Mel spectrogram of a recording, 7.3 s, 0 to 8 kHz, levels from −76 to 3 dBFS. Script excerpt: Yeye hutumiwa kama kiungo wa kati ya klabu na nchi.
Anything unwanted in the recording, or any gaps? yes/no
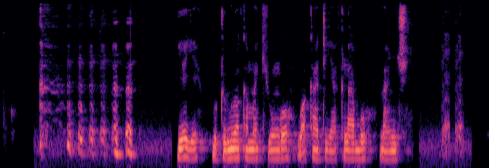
yes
